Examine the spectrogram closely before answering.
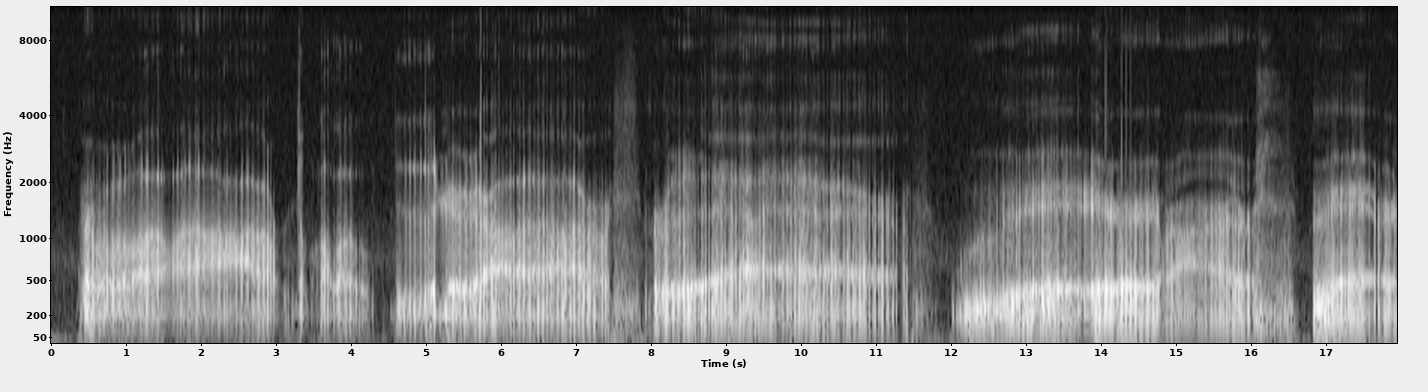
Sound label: monster growls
